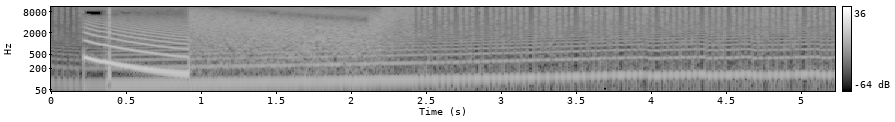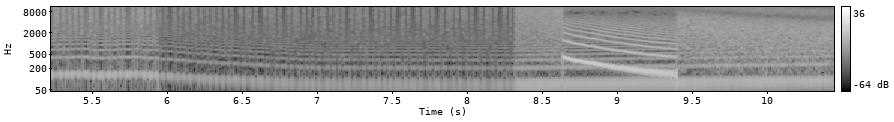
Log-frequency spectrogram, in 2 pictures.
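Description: A sharp electronic squeal sweeps downward as a car drifts.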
